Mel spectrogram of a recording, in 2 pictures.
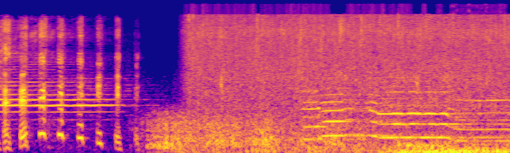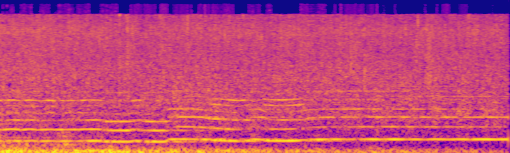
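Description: Steady heavy rain pours down, a dense continuous hiss close and loud, with musical score tones layered over it and a rhythmic pulsing passage just before the downpour begins.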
